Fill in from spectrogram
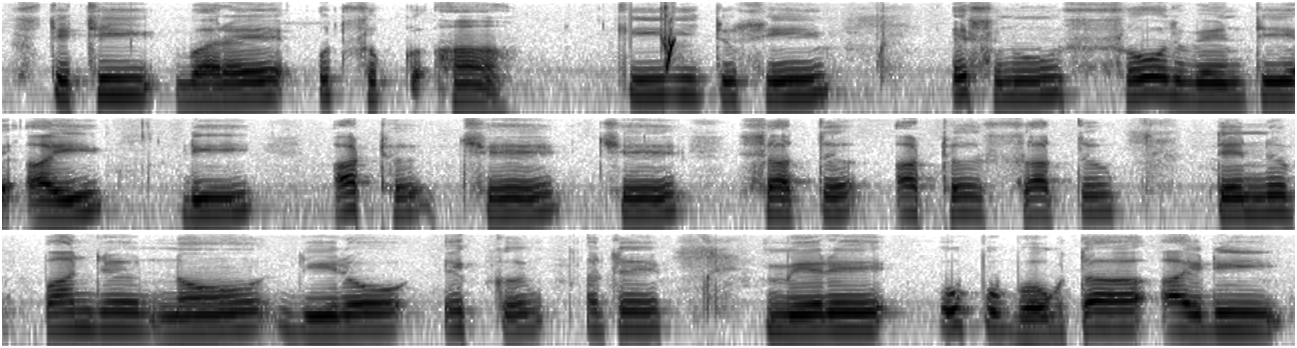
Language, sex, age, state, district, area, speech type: Punjabi, male, 60+, Punjab, Fazilka, rural, read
